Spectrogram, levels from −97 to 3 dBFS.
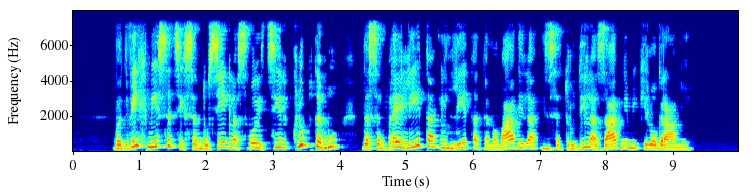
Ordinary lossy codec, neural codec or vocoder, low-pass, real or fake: none; none; 7.2 kHz; real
